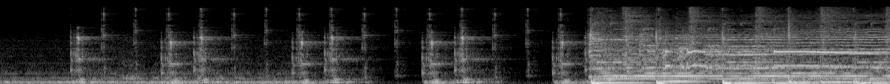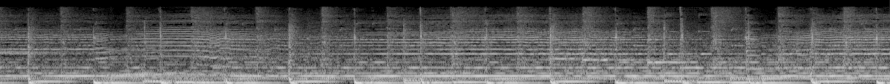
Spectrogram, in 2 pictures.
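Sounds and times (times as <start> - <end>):
clock ticking: 0.7 - 8.0
sustained ringing tone with a low droning layer: 6.0 - 16.9.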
